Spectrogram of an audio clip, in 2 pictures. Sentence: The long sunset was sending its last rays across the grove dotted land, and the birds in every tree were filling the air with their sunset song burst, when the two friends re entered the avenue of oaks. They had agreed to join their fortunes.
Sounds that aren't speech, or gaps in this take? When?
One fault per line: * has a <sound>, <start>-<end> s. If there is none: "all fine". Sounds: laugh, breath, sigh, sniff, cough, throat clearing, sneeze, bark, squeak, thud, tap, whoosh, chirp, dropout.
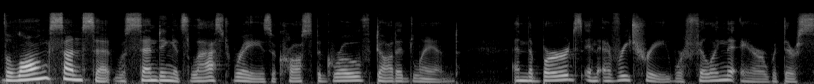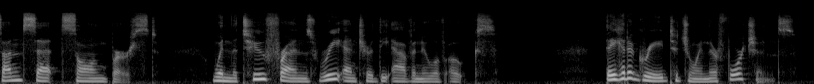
all fine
